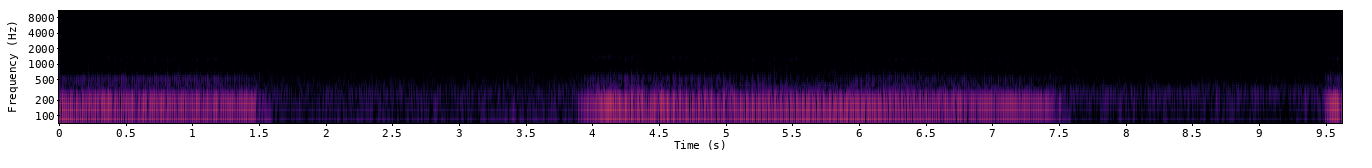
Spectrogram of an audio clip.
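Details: Golden Retriever gives long, deep, rumbling growls, pausing between each drawn-out grumble, in a standoff with a squirrel while defending his territory.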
